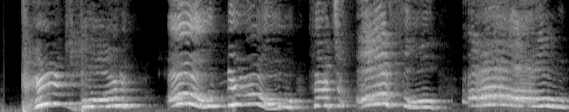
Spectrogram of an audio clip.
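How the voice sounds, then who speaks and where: A cartoonish character voice at an extremely high pitch and a very slow pace. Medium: puppet. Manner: upbeat, excitable, squeaky-clean.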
